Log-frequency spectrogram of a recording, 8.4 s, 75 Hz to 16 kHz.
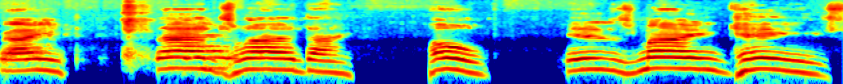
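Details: Man diagnosed with Parkinson's disease at age 35, about nine years earlier, with what he calls the most aggressive form he knows; treated with a brain stimulator implant. Hypokinetic dysarthria.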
